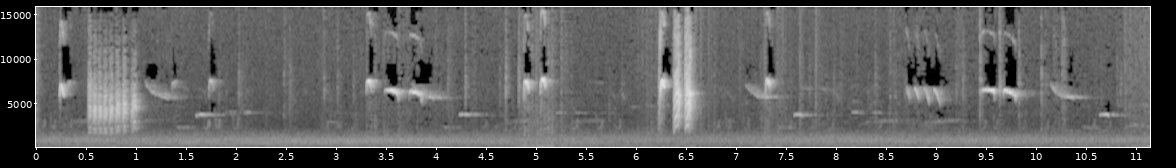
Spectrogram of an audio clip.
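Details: Birds eating around a feeder, recorded binaurally with two microphones beside the feed: scattered short, high, thin chirps and downward-slurred notes, with a few sharp broadband clicks over a steady low rumble.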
